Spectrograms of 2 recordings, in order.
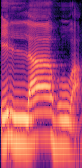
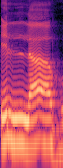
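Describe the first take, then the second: First: The phrase ends with a full 'huwa' sound. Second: The phrase ends with a short 'hu' sound. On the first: The recitation continues without stopping. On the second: The recitation stops at this word.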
